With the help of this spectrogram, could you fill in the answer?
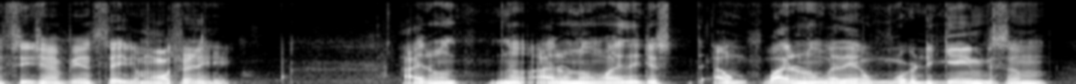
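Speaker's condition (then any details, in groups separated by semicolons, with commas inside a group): Cerebral palsy; wheelchair user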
